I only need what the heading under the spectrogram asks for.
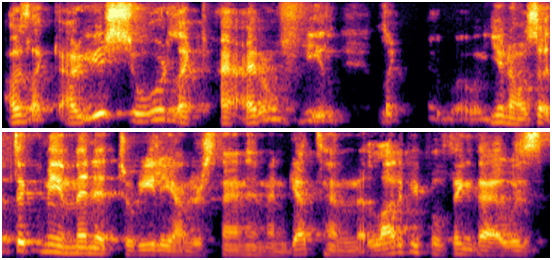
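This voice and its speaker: A man talking in a relaxed interview, telling stories with lots of fillers and restarts. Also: mid-range voice, fast, gravelly, hardly any pauses. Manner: animated storyteller with many fillers and restarts. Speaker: actor and podcast guest. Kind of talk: casual interview conversation. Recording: echoey room.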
